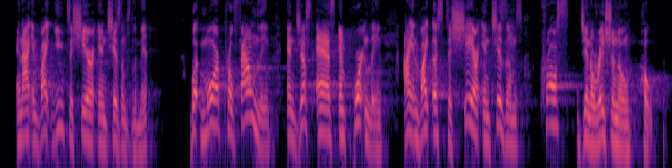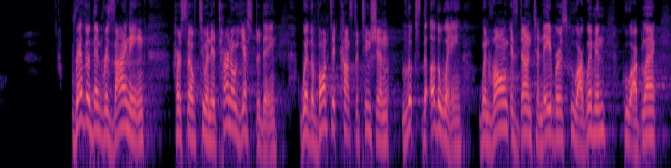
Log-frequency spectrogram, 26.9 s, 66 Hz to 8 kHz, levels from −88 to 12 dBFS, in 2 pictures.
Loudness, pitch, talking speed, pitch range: -26 LUFS, 170 Hz, 120 wpm, 150-195 Hz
